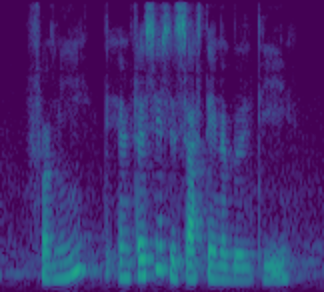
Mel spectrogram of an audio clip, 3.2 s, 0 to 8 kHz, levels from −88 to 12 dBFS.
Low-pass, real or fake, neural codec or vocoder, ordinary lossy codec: none; real; none; none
